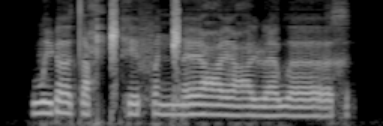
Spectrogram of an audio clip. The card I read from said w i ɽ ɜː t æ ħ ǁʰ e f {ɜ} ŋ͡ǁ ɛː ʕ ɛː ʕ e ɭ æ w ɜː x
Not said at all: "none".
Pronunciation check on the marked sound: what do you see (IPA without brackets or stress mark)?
ɜ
